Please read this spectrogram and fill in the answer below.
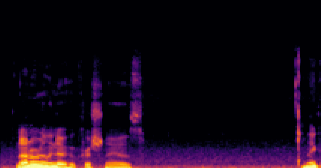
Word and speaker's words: Krishna: pretty because I'm not a good singer it's pronounced Krishna correct but yeah get him some clothes and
